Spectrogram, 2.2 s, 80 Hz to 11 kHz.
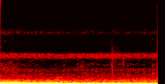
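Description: Lifted ex-police car's 4.6 V8 engine and exhaust running at steady revs: a loud, deep, even rumble.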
